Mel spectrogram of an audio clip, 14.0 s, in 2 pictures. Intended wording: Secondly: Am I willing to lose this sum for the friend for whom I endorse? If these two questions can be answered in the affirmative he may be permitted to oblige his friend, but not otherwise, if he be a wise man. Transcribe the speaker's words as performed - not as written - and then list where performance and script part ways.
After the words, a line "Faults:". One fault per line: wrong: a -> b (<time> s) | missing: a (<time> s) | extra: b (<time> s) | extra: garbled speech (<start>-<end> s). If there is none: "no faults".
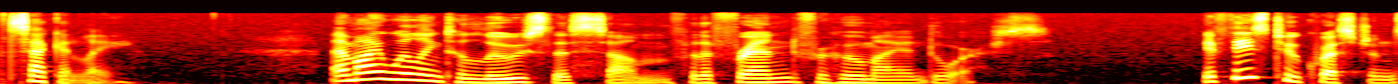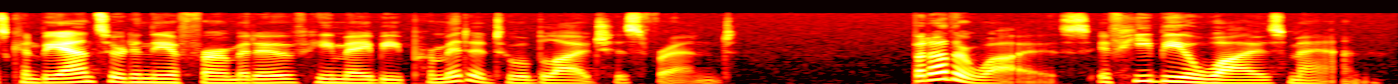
Secondly: Am I willing to lose this sum for the friend for whom I endorse? If these two questions can be answered in the affirmative he may be permitted to oblige his friend, but otherwise, if he be a wise man.
Faults:
missing: not (11.7 s)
